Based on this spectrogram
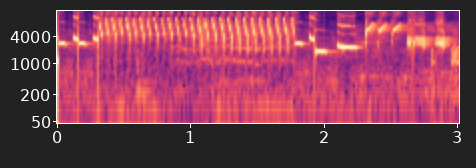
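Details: Master song of a canary, used as a model for other birds: a long, rapid, buzzy trill lasting over a second, then clear separate whistles and slurred warbling phrases.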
